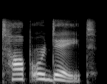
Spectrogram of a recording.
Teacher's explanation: the T in words like top or date uses the tip of your tongue behind your upper teeth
